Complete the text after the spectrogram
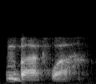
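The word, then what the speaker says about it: Mparntwe: How do you say it? – Mbatwa. – Mbatwa. – that's what the local Arinta people, that's the name of the place where Alice Springs is. – Yeah. – So it's pretty widely used. – Mbatwa. Is that how you say it? Say it again.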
